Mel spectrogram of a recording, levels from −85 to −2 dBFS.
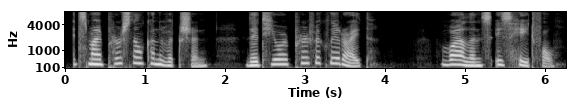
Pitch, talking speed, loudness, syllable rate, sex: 225 Hz, 105 wpm, -18 LUFS, 4.8 syllables/s, female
